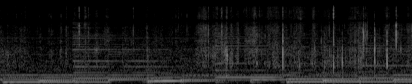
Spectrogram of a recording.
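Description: Soft background music of low held notes that change every half second or so. Faint ticks and rustles of jute twine being picked loose from a brown-paper parcel come through, mostly in the second half.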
